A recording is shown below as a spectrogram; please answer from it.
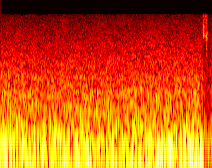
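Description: Steady hiss with an even low hum beneath it: the background noise of the microphone and recording.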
